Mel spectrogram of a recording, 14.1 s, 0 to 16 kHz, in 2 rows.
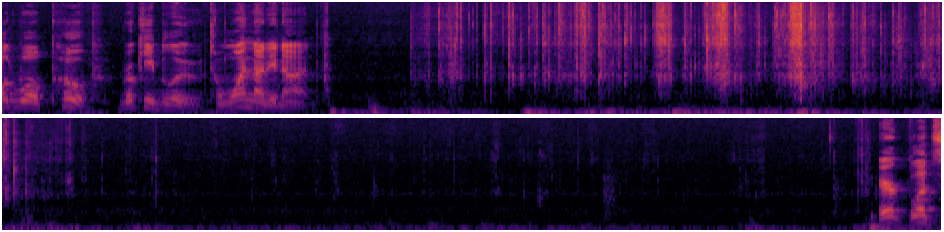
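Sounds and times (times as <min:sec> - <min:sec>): foil wrapper tearing and crinkling: 0:03.1 - 0:07.6.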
